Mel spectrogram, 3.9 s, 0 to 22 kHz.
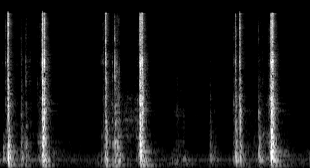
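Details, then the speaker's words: Samsung RCD-M70 radio cassette deck A: sharp plastic clacks in three quick bursts as auto-stop keeps tripping; the reel-drive spindle pops out and doesn't hold; deck B works normally. "Я заметил, у Samsung есть такая проблема, что начинает срабатывать автостоп. Именно на самсунговских кассетниках почему-то."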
